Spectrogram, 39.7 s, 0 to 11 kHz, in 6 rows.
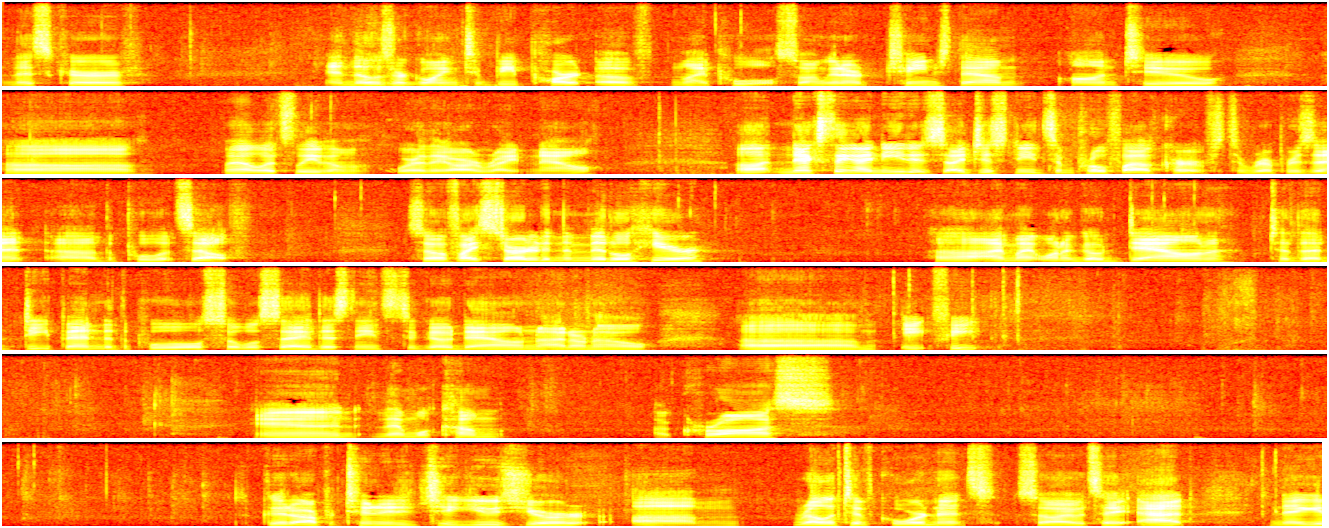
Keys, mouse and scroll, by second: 0.7 shift+click, 1.1 middle click, 2.6 middle click, 3.8 right click, 8.4 click, 9.0 middle click, 15.1 click, 16.9 click, 19.1 click, 19.3 click, 20.4 middle click, 24.4-25.3 typing, 26.4-27.1 typing, 29.6-32.1 scroll, 32.1-33.4 scroll, 33.4 click, 34.4 scroll, 37.2 shift+2, 39.5 -.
